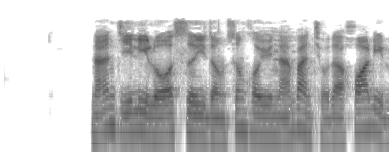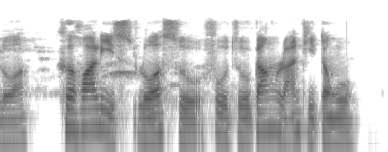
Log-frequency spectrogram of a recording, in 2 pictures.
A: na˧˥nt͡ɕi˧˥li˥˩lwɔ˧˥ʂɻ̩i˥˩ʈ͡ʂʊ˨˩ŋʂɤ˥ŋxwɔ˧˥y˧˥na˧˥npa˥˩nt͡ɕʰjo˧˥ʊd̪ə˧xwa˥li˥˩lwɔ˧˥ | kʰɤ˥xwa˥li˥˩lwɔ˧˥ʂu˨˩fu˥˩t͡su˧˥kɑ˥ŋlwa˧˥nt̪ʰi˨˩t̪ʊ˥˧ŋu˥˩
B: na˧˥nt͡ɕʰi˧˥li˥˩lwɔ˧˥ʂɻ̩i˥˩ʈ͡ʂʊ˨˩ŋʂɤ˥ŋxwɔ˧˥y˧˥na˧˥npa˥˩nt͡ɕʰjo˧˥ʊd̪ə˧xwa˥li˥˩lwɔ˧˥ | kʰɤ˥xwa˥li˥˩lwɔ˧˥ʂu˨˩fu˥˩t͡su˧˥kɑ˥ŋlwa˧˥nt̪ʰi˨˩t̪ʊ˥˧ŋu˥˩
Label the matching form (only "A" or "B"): A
